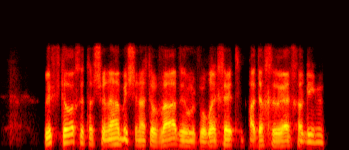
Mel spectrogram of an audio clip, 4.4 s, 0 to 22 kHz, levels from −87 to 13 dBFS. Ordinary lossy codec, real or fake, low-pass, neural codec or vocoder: Opus, 16 kbps; fake; 7.2 kHz; codec, 16 kHz, 1 kbps, FreqCodec, larger model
